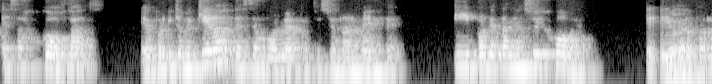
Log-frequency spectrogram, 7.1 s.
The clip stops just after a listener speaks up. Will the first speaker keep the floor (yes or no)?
yes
